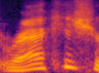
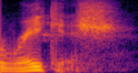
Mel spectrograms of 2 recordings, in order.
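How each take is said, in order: First: Rakish with a short A, as in "rack"; first syllable of Rakish rhymes with "back"; short A pronunciation. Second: Rakish with a long A, as in "rake"; first syllable of Rakish rhymes with "break"; long A pronunciation. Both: Shown as a demonstration. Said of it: "Is it Rakish or Rakish?".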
